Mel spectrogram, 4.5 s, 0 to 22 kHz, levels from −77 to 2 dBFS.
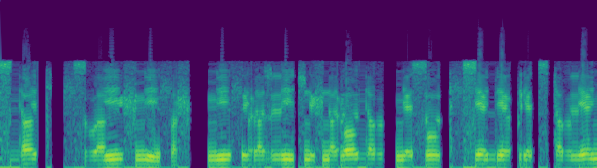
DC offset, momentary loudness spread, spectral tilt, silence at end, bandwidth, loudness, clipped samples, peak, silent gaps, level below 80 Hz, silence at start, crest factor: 2%; 5 LU; -7 dB/octave; 0 s; 8 kHz; -15 LUFS; under 0.1%; 0 dBFS; 0.29-0.33 s, 0.40-0.47 s, 1.43-1.55 s, 2.89-2.96 s, 3.31-3.36 s; -36 dBFS; 0 s; 14 dB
